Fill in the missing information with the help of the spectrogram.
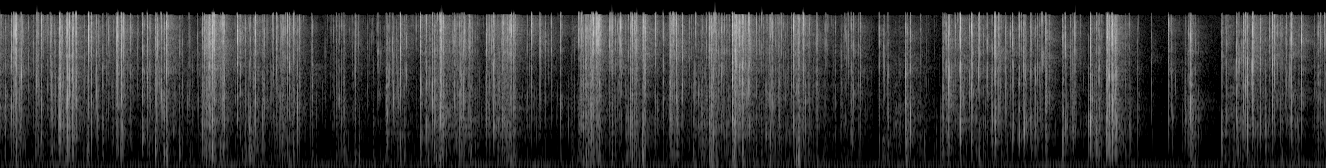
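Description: A small clear plastic bag of artificial fabric leaves is pinched and crinkled at its edges with fingertips and long nails. It gives dense, bright, crackling crinkles in quick bursts with almost no low end. The crinkles stay quiet and close, with short pauses between the rustles.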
